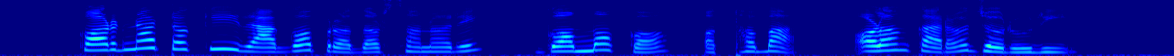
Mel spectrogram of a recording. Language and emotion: Odia, neutral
